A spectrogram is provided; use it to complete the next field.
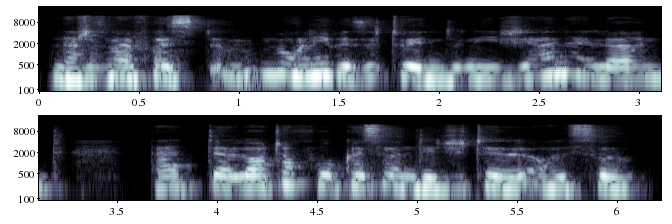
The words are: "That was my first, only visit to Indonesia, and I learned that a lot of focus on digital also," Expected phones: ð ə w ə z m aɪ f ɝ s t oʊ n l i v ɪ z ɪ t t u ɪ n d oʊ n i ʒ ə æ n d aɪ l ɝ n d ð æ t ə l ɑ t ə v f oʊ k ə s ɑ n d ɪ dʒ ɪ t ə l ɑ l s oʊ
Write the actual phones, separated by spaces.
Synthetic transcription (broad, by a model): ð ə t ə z m aɪ f ɝ s t oʊ n l i v ɪ z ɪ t t u ɪ n d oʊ n i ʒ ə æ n aɪ l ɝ n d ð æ t ə l ɑ t ə v f oʊ k ə s ɑ n d ɪ dʒ ɪ t ə l ɑ l s oʊ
